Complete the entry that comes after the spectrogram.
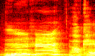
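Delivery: usual speaking voice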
